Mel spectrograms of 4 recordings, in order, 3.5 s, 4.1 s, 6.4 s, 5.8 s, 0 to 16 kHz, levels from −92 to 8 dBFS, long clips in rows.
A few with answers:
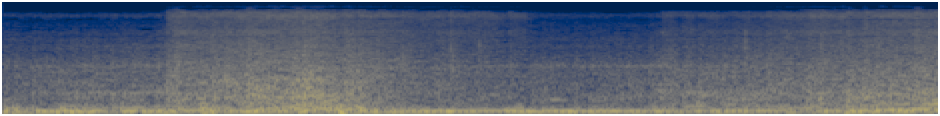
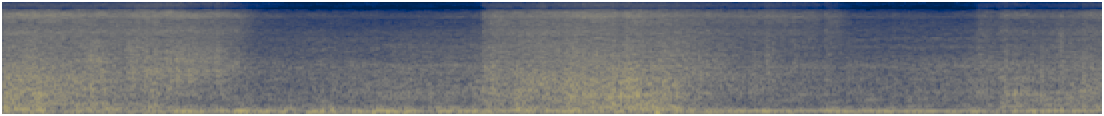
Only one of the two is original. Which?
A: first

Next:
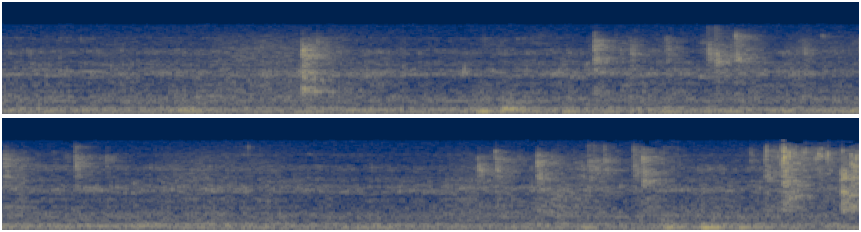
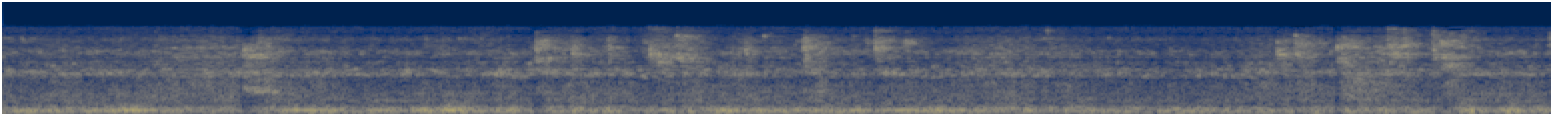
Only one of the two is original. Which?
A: first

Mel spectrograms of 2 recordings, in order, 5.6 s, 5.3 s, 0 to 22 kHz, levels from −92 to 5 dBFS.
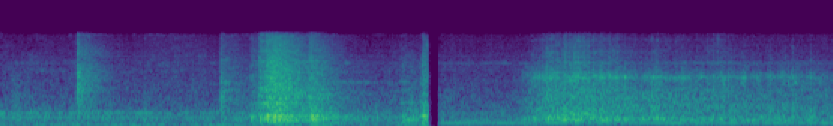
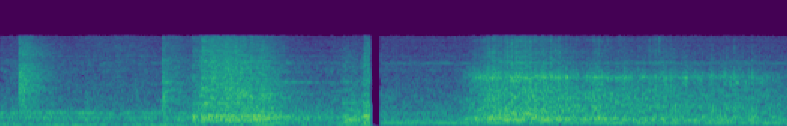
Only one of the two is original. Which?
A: second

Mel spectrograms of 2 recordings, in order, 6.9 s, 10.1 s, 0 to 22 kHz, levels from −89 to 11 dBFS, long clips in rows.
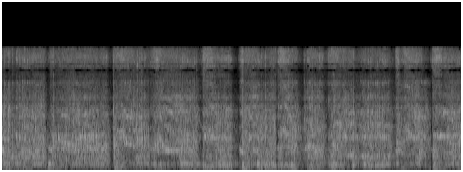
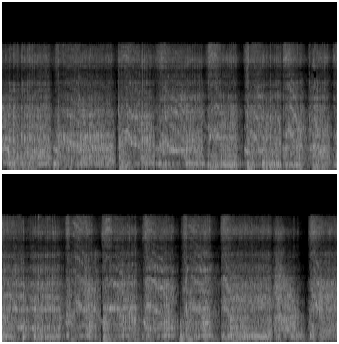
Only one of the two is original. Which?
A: second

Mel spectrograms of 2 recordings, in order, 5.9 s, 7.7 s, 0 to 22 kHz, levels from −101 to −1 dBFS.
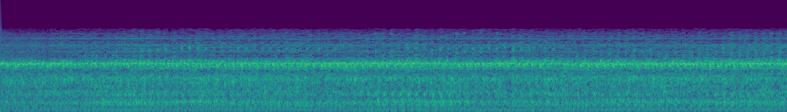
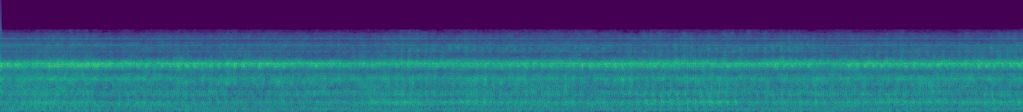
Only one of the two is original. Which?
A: first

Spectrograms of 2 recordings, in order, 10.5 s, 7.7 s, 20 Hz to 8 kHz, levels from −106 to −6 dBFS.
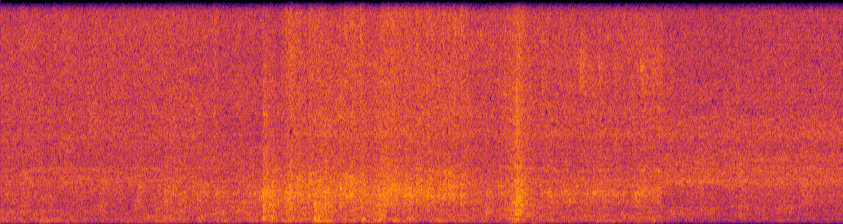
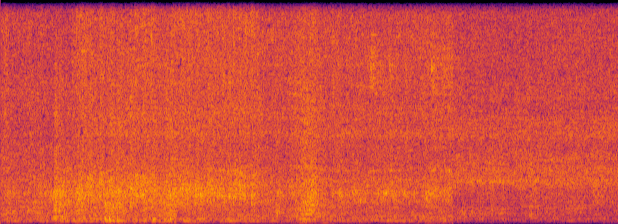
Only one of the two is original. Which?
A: second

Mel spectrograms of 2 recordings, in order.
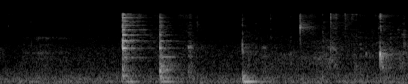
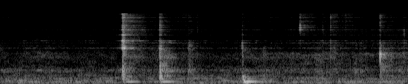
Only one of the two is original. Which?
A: first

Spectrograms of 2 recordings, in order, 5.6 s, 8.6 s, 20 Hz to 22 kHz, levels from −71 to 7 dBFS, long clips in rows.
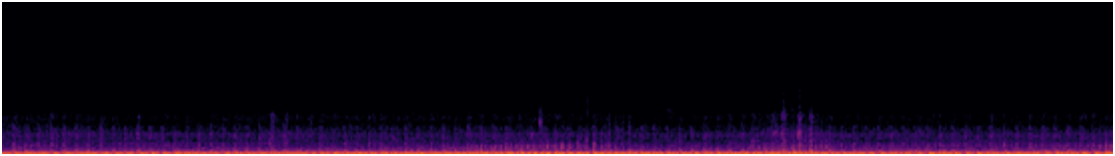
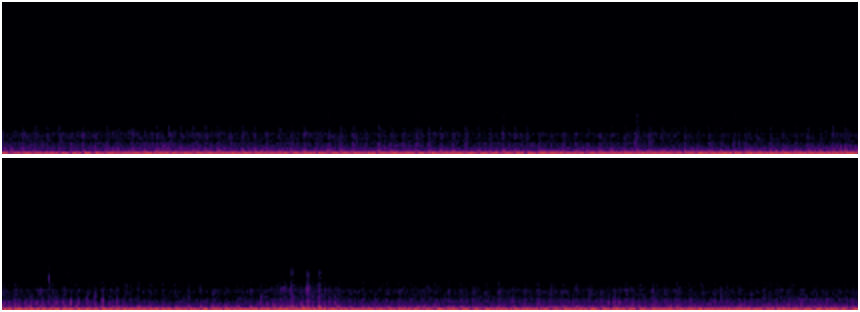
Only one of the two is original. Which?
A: first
